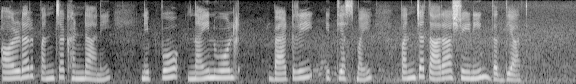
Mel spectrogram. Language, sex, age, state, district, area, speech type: Sanskrit, female, 18-30, Karnataka, Chikkamagaluru, urban, read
